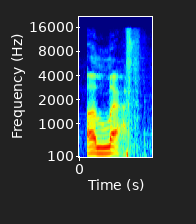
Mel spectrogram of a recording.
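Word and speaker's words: aleph: example you can hear when I say the letter all left you hear the and the F sound right so this is the letter A here is it as a word word phonetically sounded out a left now to see all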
